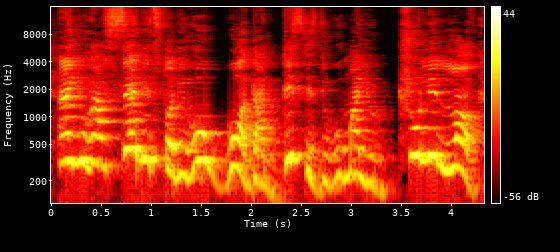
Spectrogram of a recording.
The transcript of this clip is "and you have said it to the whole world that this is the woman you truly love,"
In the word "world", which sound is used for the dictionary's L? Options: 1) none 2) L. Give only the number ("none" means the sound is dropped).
1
